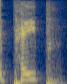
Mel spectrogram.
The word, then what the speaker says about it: Pape: Try Pape, P-A-P-E, although I think you actually pronounce it Pape, but Pape's over in Seguin.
